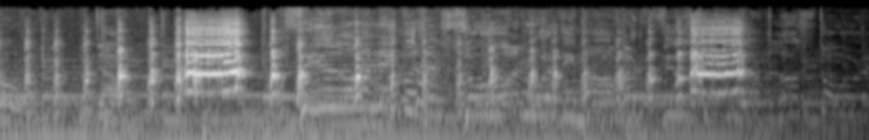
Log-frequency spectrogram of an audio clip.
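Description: Chickens clucking in a quick run of short calls, with two louder, drawn-out calls, one about a second and a half in and one near five seconds. The sound fades out near the end.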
